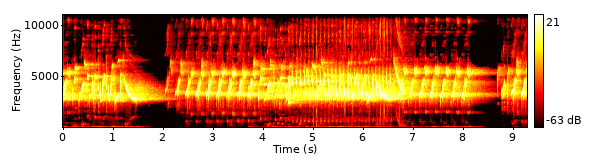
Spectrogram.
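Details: European goldfinch song: a downslurred note, a brief drop, then long bursts of fast liquid twittering and trills, with a short pause before a final phrase.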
